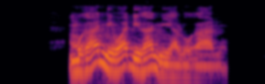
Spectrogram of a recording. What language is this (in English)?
Taita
